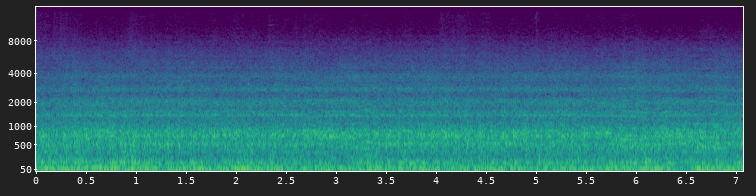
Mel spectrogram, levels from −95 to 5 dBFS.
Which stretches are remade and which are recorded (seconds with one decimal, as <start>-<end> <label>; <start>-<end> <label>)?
0.0-2.7 recorded; 2.7-3.4 remade; 3.4-5.5 recorded; 5.5-7.1 remade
